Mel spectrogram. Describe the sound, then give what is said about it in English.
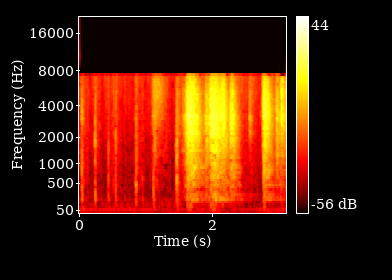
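The wooden door of a study opens: a few sharp clicks and knocks of the latch, then a long scraping, rubbing creak as it swings, and one last shorter rasp. “Open the door, Glazer.”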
